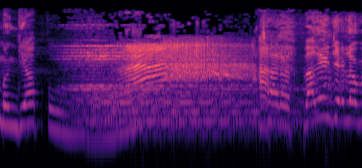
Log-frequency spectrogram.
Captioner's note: squealing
